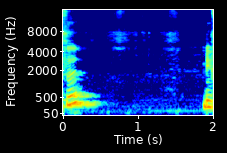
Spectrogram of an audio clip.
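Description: A person's voice speaking in a maths lesson, breaking off about half a second in; near silence follows, with a faint rustle or two, before the voice starts again just before the end.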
